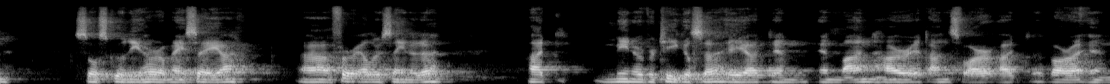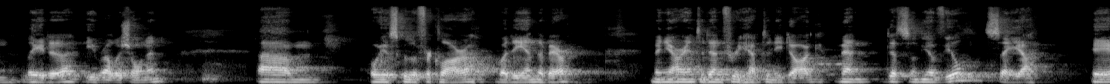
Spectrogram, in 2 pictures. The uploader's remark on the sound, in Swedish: Inspelad i Roseniuskyrkan den 19 februari 2023.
